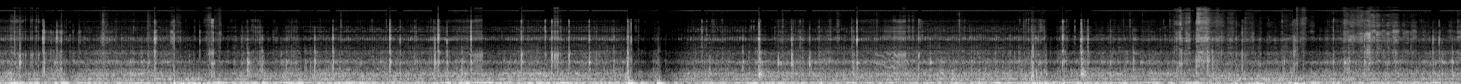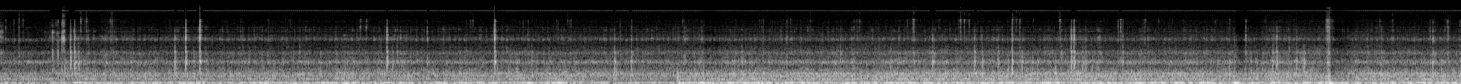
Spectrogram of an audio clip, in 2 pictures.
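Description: A bicycle rolling along paved paths, heard through a camera riding on it: a steady low rumble with tyre noise and frequent small rattling clicks.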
